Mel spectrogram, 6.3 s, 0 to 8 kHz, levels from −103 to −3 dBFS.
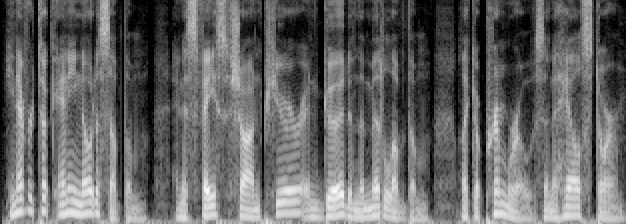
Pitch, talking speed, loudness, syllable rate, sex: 110 Hz, 240 wpm, -18 LUFS, 6.0 syllables/s, male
